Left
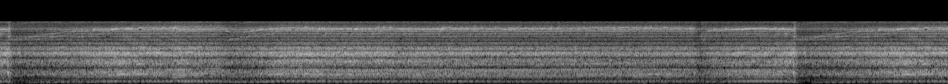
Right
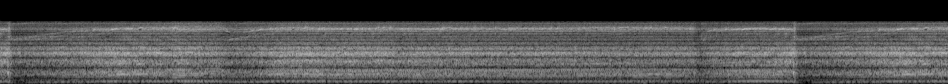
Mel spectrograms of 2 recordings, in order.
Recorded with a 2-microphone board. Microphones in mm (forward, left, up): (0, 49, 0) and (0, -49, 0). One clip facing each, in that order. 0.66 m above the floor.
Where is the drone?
Centre (ahead or behind).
